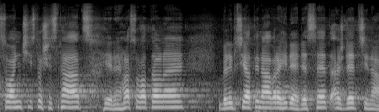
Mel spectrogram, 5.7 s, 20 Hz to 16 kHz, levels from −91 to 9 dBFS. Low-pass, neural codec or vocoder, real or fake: 14.4 kHz; none; real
